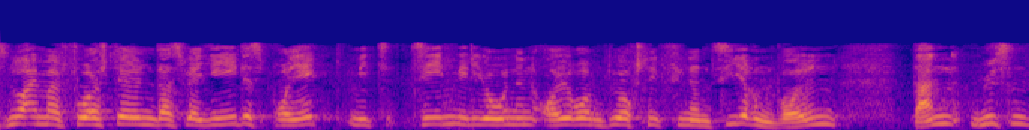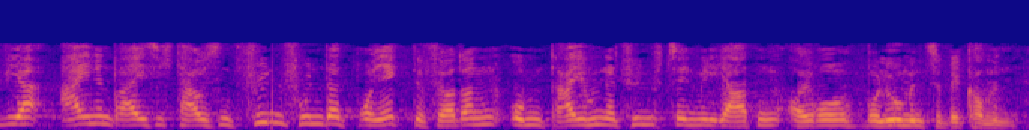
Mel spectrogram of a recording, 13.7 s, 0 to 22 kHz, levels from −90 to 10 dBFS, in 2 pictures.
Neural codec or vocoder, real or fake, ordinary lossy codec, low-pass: vocoder, 44.1 kHz, 128 mel bands, Pupu-Vocoder; fake; none; 5.4 kHz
